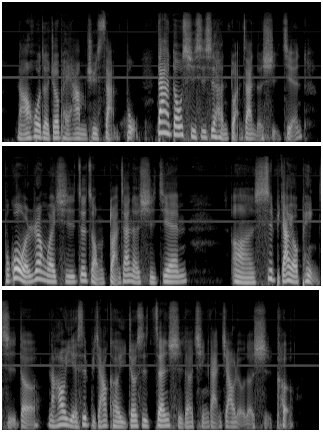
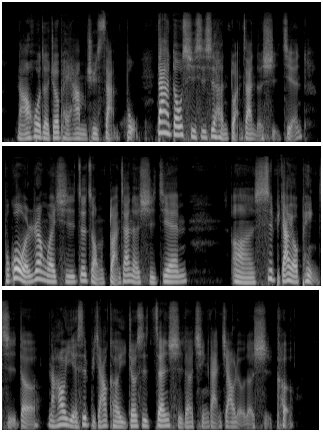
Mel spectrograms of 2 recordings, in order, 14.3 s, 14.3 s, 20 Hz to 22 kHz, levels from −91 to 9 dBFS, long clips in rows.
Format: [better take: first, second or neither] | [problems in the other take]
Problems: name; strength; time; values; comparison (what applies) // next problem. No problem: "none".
second | high-pitched whine; faint; throughout; 2.5 kHz, 30 dB below the speech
